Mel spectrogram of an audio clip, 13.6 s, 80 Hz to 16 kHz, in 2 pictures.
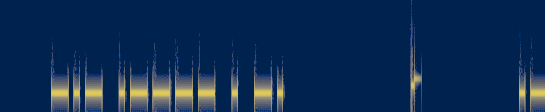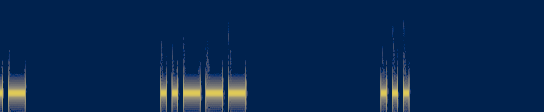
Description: Morse code, heard as a keyed tone, about 17 wpm, spaced as for 8 wpm, 700 Hz. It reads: K1EN W2S
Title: USA Call Signs - 4 Characters - 8x Character Spacing - 17wpm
